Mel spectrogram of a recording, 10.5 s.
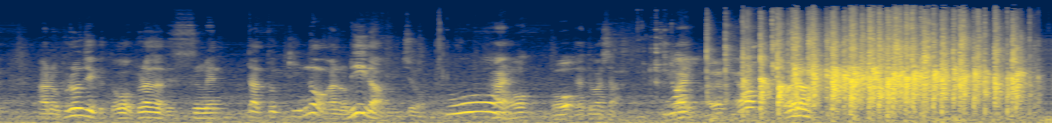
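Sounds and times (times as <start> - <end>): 
speech: 0.4 - 8.6
hands clapping: 7.1 - 10.5.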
